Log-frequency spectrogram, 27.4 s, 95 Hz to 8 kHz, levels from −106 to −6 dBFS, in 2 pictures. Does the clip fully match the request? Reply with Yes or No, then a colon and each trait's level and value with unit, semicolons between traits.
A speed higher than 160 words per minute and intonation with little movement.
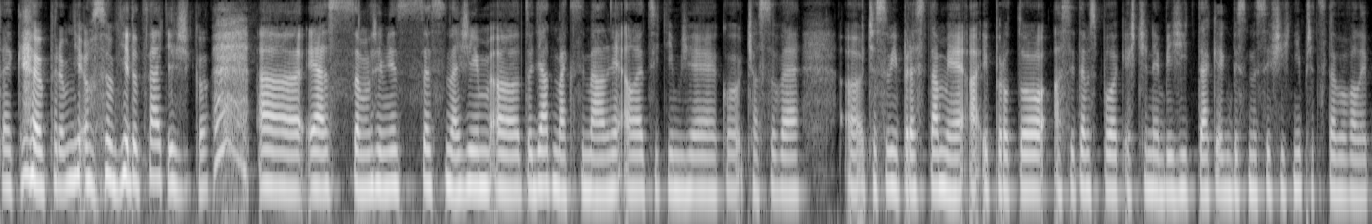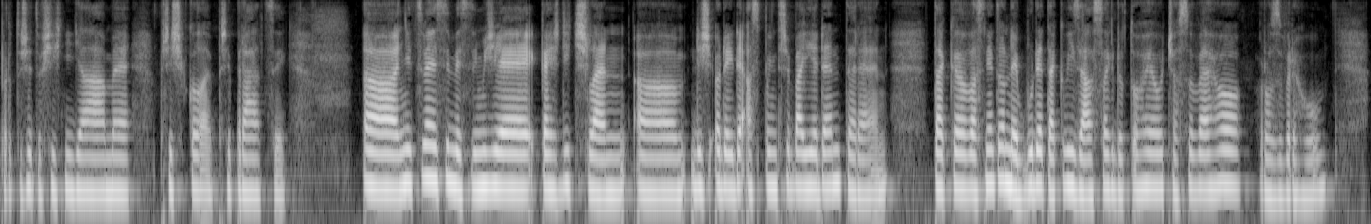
No: average, 145 wpm; narrow, 1.5 semitones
